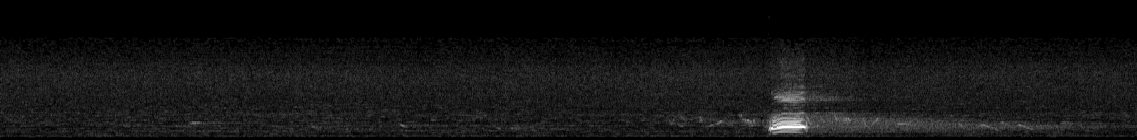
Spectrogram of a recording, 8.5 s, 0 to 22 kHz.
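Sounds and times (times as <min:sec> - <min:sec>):
faint background hiss: 0:00.0 - 0:08.5
scaled quail nasal harsh note in Arizona: 0:05.8 - 0:06.2.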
